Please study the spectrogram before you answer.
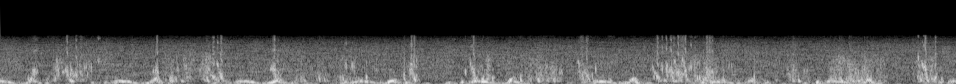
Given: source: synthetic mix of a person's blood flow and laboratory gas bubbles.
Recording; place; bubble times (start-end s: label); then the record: Doppler ultrasound of blood flow; precordium
0.25-0.41 s: bubbles
0.45-0.94 s: bubbles
0.96-1.04 s: bubbles
1.46-2.27 s: bubbles
2.67-2.84 s: bubbles
2.94-3.71 s: bubbles
4.01-4.21 s: bubbles
4.62-4.96 s: bubbles
5.17-5.65 s: bubbles
5.76-6.00 s: bubbles
6.07-6.16 s: bubbles
6.49-7.38 s: bubbles
7.52-7.58 s: bubbles
7.73-8.11 s: bubbles
8.26-8.89 s: bubbles
9.14-9.45 s: bubbles
From the record:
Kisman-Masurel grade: 332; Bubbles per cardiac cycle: rolling drumbeat, 9 or more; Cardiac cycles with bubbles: 50 to 99%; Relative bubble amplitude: moderate (0.250 to 0.450); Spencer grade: 3 (all of the cardiac periods contain showers or single bubble signals, but not dominating or overriding the cardiac motion signals); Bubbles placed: only in the low amplitude regions of the cardiac cycle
